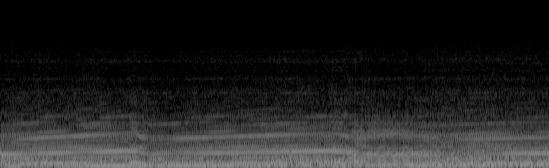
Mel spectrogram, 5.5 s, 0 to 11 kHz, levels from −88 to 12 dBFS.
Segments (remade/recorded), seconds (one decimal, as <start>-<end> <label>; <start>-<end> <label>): 0.0-3.5 recorded; 3.5-4.4 remade; 4.4-5.5 recorded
